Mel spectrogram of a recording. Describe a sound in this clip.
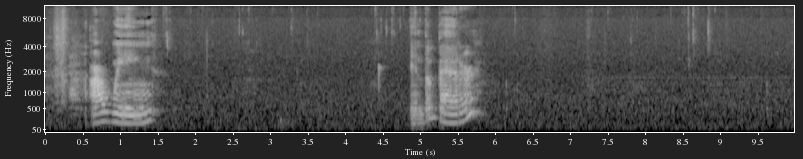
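A hand squishes a piece of chicken in wet batter.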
